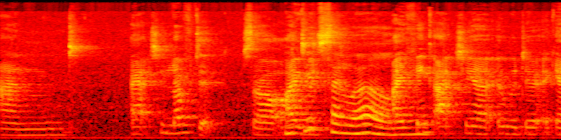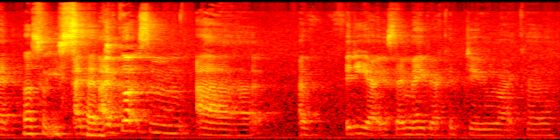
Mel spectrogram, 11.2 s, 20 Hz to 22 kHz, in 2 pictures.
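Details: Aphasia after a stroke 10 years ago at age 18; she still finds speech and reading difficult and says her speech is not perfect.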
